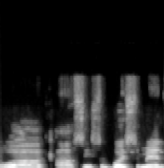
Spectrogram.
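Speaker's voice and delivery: plain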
